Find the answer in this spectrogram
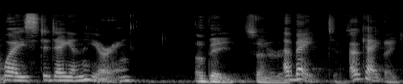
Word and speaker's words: Abate: We've heard it pronounced 3 different ways today in the hearing. Abate, Senator.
